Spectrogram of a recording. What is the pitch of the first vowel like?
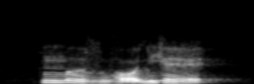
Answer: falling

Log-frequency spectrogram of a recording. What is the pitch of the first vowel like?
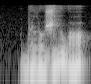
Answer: low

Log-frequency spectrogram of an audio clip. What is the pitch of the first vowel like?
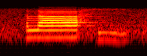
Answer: high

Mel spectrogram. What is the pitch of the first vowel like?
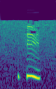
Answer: falling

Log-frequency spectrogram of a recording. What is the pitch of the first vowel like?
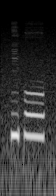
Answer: high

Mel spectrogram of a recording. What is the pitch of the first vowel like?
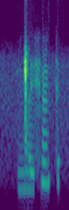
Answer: low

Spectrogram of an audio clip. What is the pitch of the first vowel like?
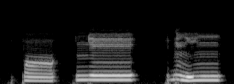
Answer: low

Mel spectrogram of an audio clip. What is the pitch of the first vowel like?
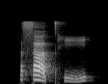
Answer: falling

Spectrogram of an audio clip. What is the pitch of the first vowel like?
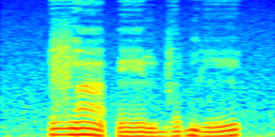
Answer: falling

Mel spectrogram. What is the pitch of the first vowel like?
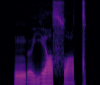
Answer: low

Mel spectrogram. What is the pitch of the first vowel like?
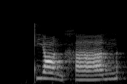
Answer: falling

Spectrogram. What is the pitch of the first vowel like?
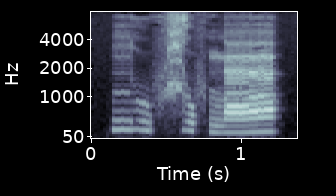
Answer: falling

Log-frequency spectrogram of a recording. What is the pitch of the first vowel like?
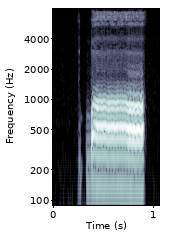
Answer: low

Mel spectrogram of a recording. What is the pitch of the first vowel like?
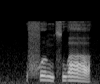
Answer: falling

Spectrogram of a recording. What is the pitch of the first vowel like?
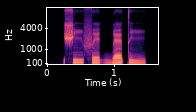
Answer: high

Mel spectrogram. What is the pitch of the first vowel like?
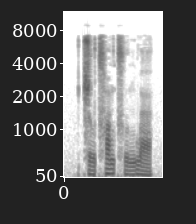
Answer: low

